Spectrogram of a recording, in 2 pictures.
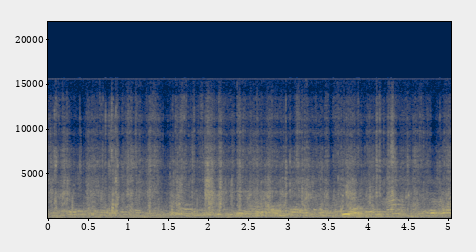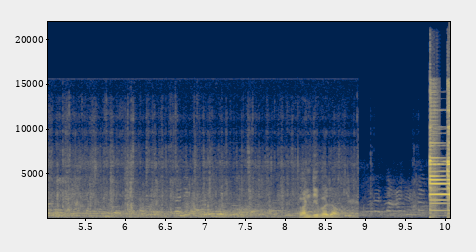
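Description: Children chatter and murmur outdoors.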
